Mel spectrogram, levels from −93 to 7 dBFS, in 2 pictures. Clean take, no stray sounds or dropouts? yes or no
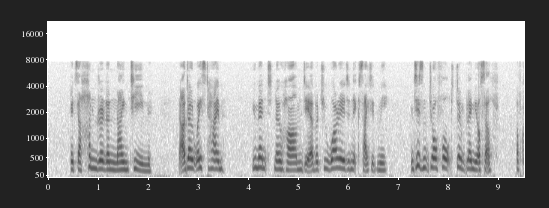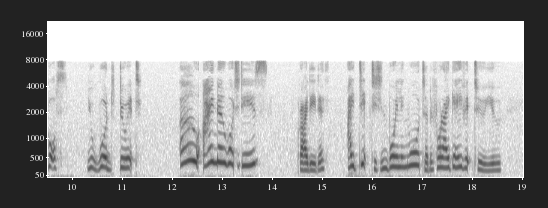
yes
